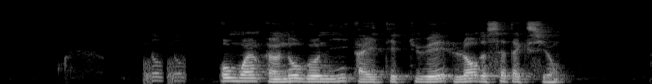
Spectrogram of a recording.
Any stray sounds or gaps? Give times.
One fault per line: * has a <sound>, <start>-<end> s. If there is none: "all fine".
* has a laugh, 1.4-1.9 s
